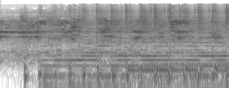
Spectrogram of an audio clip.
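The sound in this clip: Pig oinking: repeated grunts over a loud, rhythmic musical backing that runs without a break.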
